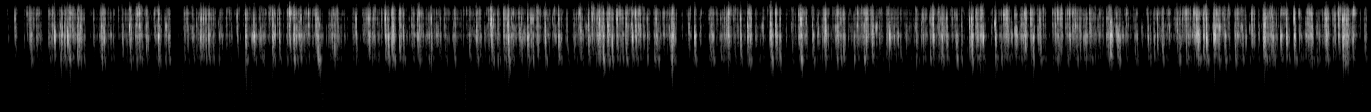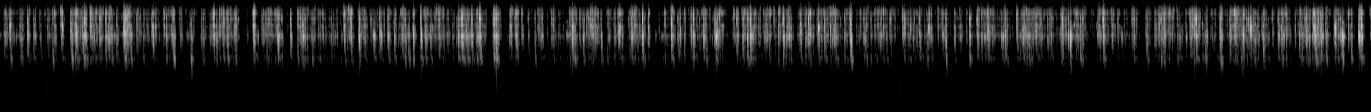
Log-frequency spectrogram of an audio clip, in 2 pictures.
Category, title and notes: Sound effects > Electronic / Design
All samples used from: TOUCH-LOOPS-VINTAGE-DRUM-KIT-BANDLAB. Processed with KHS Filter Table, KHS Convolver, Vocodex, ZL EQ and Fruity Limiter.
